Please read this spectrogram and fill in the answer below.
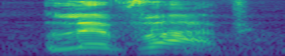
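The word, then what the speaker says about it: לבב: Oração coração quem hebraico se pronuncia levar ou na sua forma curta leve diferentes culturas tinham ideias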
